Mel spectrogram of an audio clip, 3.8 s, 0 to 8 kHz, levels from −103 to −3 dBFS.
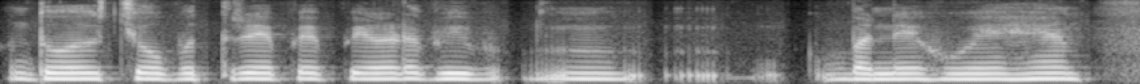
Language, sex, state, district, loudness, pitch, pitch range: Hindi, female, Uttar Pradesh, Lalitpur, -15 LUFS, 195 Hz, 195-205 Hz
